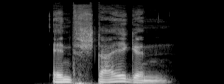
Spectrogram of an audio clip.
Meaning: to get out of
- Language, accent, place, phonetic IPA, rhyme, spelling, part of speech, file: German, Germany, Berlin, [ɛntˈʃtaɪ̯ɡn̩], -aɪ̯ɡn̩, entsteigen, verb, De-entsteigen.ogg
